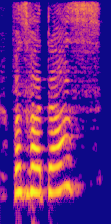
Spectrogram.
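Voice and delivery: high, loud startled yell; a little girl yelling herself awake; bellowing child. A narrator's reading. Little sister jolted awake by a bang, yelling. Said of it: "brüllt Flo".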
